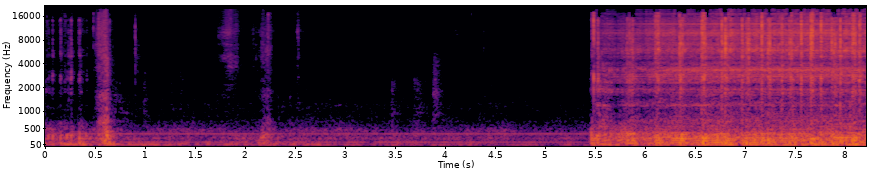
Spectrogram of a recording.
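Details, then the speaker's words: Life-Like Proto 1000/2000 model locomotive powered on: quiet motor whir with odd clicks then harsh rapid clatter as cracked axle gear teeth jump, locking up in reverse; gear skipping from cracked axle gear. "If you can hear that and see how this gear is jumping, and if I reverse it, it's actually just straight up locking up."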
